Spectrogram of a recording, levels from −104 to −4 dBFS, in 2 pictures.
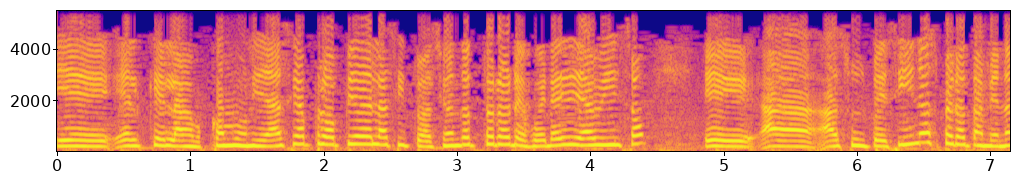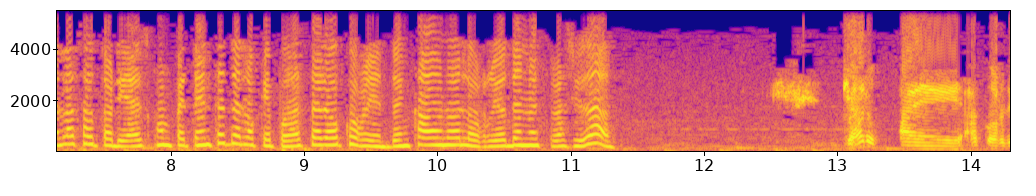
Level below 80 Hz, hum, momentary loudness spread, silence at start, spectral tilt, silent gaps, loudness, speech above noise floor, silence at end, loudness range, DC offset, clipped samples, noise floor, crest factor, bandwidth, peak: -32 dBFS; none; 5 LU; 0 s; -6.5 dB/octave; none; -7 LUFS; 22 dB; 0 s; 2 LU; under 0.1%; 5%; -28 dBFS; 8 dB; 5.4 kHz; 0 dBFS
